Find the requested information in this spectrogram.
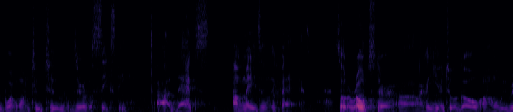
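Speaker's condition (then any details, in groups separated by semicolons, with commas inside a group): No condition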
